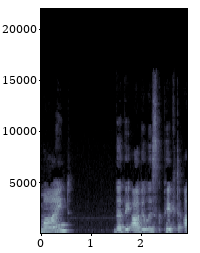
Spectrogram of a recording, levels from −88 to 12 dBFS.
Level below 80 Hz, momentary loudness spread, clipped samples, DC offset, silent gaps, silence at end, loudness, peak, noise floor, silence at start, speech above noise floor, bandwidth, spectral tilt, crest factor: -74 dBFS; 7 LU; under 0.1%; under 0.1%; none; 0 s; -22 LUFS; -4 dBFS; -64 dBFS; 0 s; 42 dB; 16 kHz; -3.5 dB/octave; 18 dB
